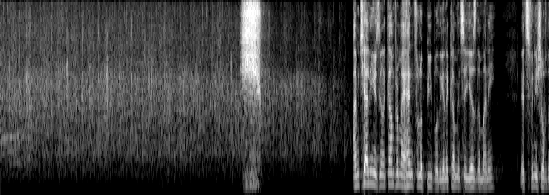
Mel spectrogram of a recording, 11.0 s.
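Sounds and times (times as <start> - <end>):
audience clapping: 0.0 - 7.5
speech: 7.1 - 10.9.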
